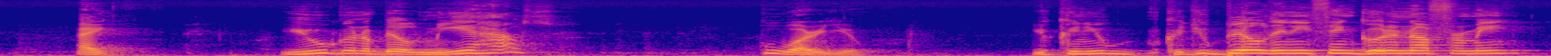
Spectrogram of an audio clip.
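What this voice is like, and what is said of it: Bad put-on mob accent. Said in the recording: “let's do our best mob accent ... bad accents aside, it's pretty bad, wasn't it?”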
